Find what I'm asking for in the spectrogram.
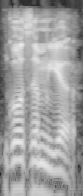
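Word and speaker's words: gozem ear (глазомер): The Russian word I am going to share today is pronounced gozem ear and literally translates to eye measurement.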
